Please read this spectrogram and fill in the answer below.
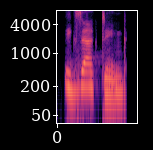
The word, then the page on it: exacting: Indian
